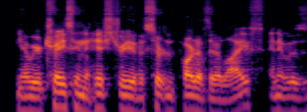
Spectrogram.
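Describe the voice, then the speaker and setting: The man's voice comes through dry and close, with no echo. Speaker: astrologer. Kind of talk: panel discussion. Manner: fast.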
